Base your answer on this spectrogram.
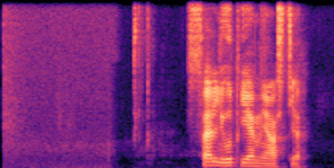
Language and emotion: Russian, positive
